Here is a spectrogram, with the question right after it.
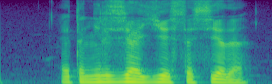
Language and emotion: Russian, angry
